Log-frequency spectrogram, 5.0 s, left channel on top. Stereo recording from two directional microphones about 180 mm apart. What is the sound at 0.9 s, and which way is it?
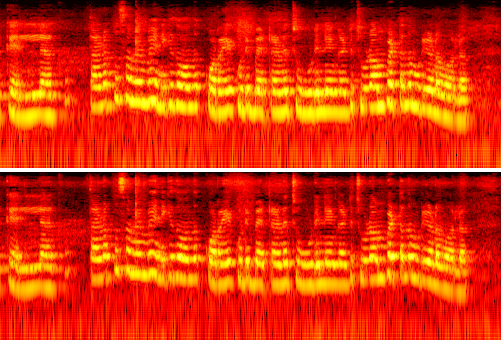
Speech, 25° right (ahead or behind).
